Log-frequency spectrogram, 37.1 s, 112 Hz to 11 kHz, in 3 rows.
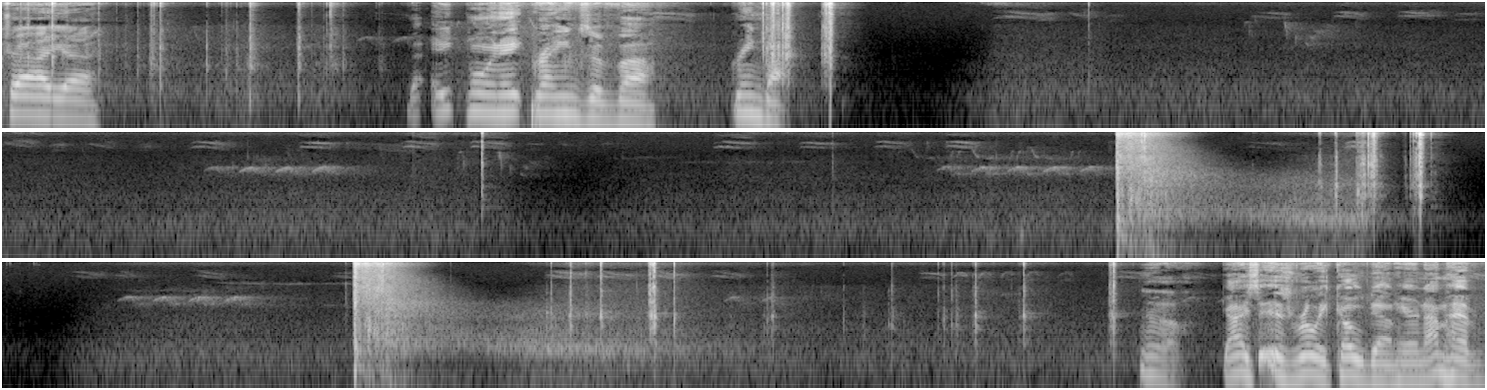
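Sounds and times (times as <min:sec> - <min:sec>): sharp metallic clicks: 0:06.2 - 0:07.2, 0:29.2 - 0:34.2
rifle shots: 0:21.6 - 0:23.8, 0:27.6 - 0:30.2.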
